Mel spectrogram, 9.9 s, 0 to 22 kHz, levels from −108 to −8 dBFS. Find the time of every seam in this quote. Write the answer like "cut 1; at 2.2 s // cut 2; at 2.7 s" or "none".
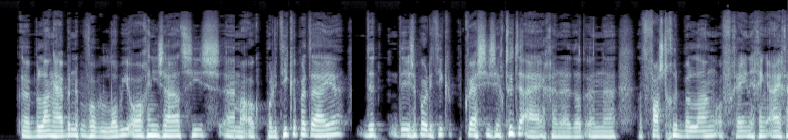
cut 1; at 1.0 s // cut 2; at 2.9 s // cut 3; at 4.4 s // cut 4; at 5.8 s // cut 5; at 6.3 s // cut 6; at 7.3 s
